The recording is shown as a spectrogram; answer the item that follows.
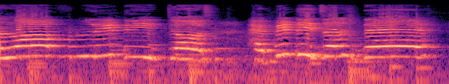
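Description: A young girl singing a song in short phrases with long held notes.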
